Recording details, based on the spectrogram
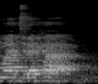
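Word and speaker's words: مجراها: Contoh yang di surat bismillahi majreha ya. Kenapa jadi majreha? Nah, itu ada ilmunya lagi. Harusnya kan ditulisannya majroha ya, tapi dibacanya maj ini fihairin atau bisa dibaca bikhair.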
